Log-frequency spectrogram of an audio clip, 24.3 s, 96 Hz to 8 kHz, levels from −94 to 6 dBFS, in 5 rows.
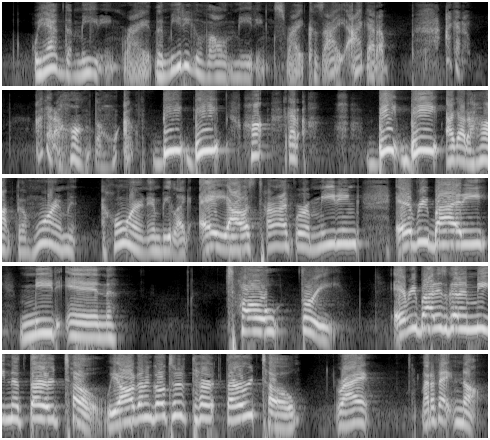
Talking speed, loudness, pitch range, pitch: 180 wpm, -15 LUFS, 195-285 Hz, 250 Hz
